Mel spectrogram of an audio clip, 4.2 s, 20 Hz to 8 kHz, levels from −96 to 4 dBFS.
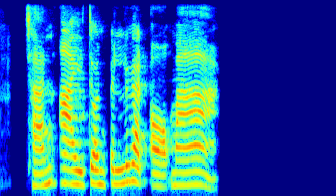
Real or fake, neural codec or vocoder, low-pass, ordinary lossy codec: real; none; 7.2 kHz; none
